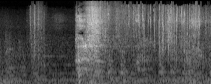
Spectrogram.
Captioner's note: grunts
